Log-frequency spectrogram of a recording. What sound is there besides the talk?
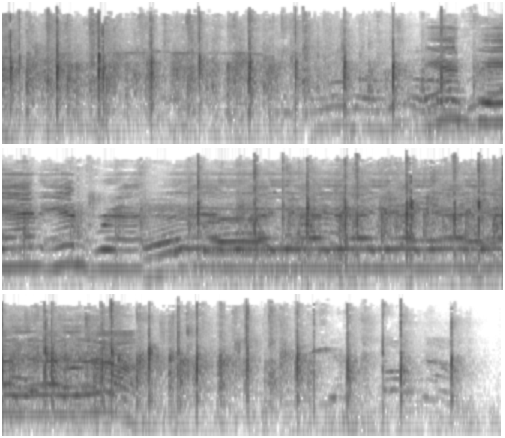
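audience applause and clapping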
